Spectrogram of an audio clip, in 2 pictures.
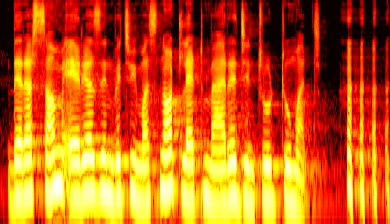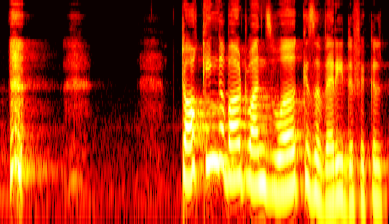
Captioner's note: laughs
